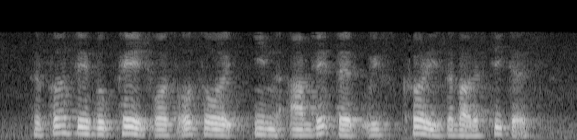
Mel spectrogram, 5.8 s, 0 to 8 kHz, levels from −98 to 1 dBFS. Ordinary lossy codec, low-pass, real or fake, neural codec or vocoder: AAC, 16 kbps; 7.2 kHz; real; none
